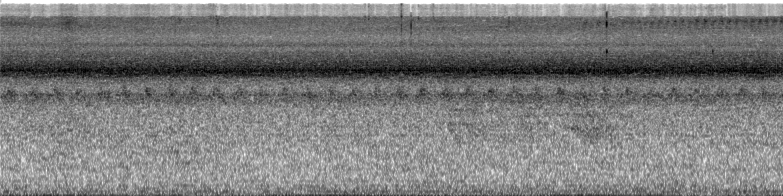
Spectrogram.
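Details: Cicadas calling loudly beside flowers swaying outdoors, a dense, unbroken droning buzz held at a steady level throughout, with shrill bands high up and a low rumble of background noise underneath.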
